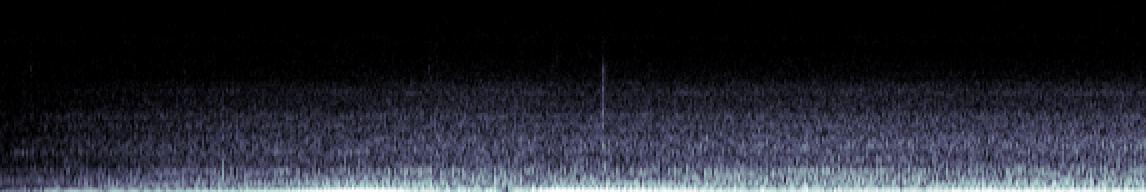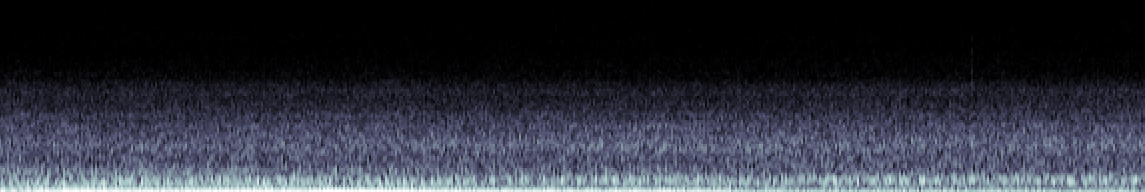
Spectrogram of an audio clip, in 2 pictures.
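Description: Car driving along a road: a steady low engine and road rumble that builds over the first few seconds as the car picks up speed, dips briefly about five seconds in, then runs evenly.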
